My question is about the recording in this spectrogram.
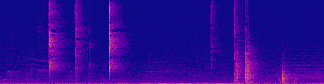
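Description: A disposable lighter being struck again and again to light the wick of a small spirit lamp: about six sharp clicks, a second or so apart.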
